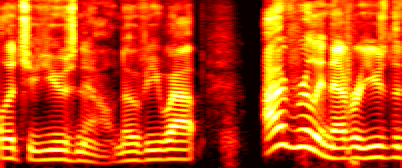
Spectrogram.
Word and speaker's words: VWAP: v-wap it's super cool also it's pronounced v-wap if anyone says WAP they're just wrong and it's okay this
